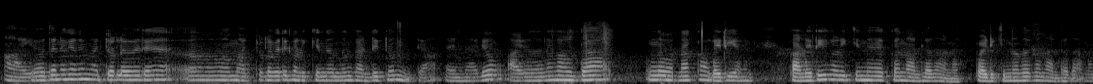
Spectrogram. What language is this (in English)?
Malayalam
